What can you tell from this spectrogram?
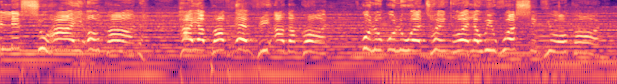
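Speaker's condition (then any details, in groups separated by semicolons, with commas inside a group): No condition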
